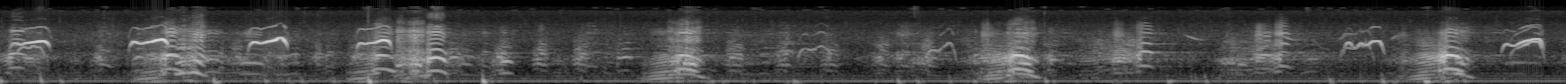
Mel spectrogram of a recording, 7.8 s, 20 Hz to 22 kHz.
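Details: Canada geese in Charlo, Montana, 12 May 2020: two goslings jump from a 30-foot nest to reach their mother and father. Thin upslurred peeps arrive in uneven bursts among harsher, lower honks.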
